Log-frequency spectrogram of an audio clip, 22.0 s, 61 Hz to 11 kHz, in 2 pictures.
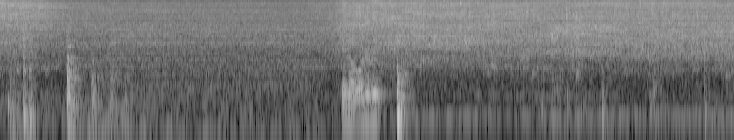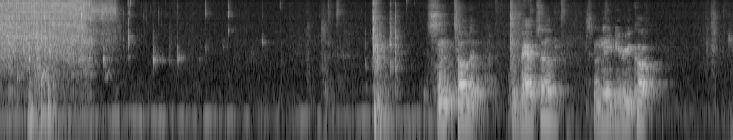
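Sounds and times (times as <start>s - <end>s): faucet running: 0.0s - 13.0s.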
